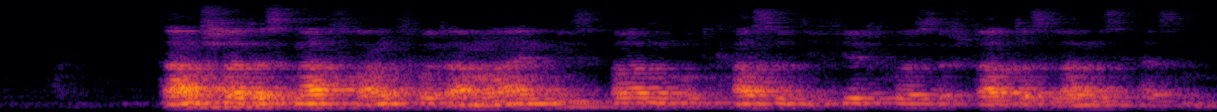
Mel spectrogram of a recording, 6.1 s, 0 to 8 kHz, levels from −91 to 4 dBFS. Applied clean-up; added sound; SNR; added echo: none; none; none; reverberation time 0.9 s.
